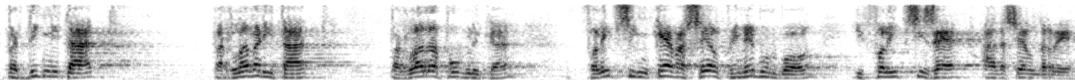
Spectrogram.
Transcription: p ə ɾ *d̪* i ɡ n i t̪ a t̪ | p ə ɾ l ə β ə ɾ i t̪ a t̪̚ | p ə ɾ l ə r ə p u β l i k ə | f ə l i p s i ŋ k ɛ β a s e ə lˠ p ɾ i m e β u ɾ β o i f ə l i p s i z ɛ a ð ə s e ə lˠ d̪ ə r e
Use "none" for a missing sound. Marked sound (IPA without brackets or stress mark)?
d̪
